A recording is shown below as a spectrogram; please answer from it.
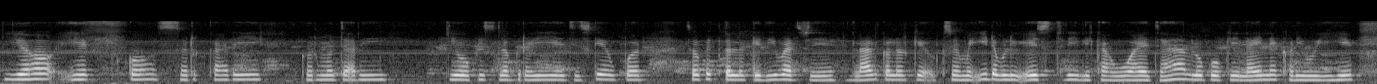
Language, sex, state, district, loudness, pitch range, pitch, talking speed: Hindi, male, Bihar, Jahanabad, -16 LUFS, 205-225 Hz, 215 Hz, 145 wpm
